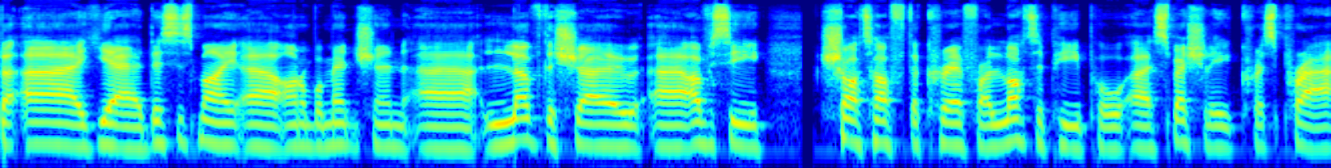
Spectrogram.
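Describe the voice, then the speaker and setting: In a British accent, a man speaks with a bright, sharp tone at fairly high pitch, using monotone, flat intonation at a moderate pace. The recording is very clean, with a silent background. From Britain. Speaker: podcast host. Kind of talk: casual chat.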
